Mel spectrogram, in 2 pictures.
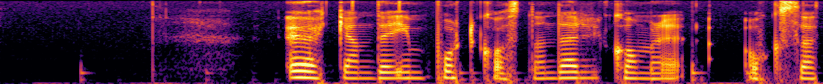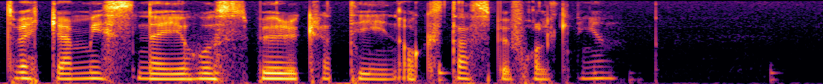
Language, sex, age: Swedish, female, 24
